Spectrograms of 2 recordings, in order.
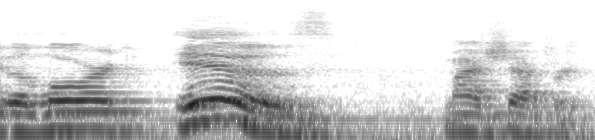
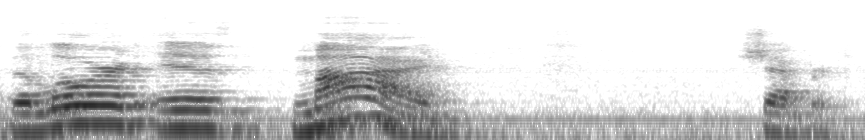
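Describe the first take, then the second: First: The word is carries the stress. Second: The word my carries the stress. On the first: The shepherding is happening right now. "Present tense, right now" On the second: The shepherd belongs personally to the one speaking. "And if you know Jesus, he's your shepherd"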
